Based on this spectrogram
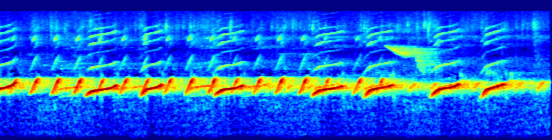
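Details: Rising whistled notes from a rufous-throated partridge come in a rapid series that slows and grows spaced toward the end, each note sliding upward; one brief downward-sweeping higher sound crosses midway.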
